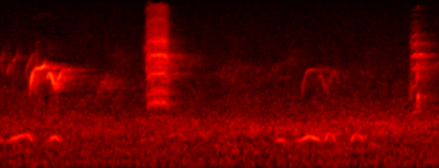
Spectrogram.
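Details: Pair of Fork-tailed Drongos singing together: wavering, looping high whistled notes, a sharp harsh rasping burst, then softer slurred whistles and another rasp, with low soft notes underneath.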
